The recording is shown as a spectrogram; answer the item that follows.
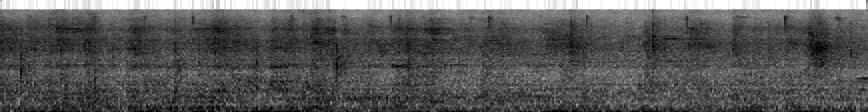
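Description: Loud, steady low rumble with scattered light knocks: handling noise and footsteps picked up by a handheld camera carried up the entrance steps.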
